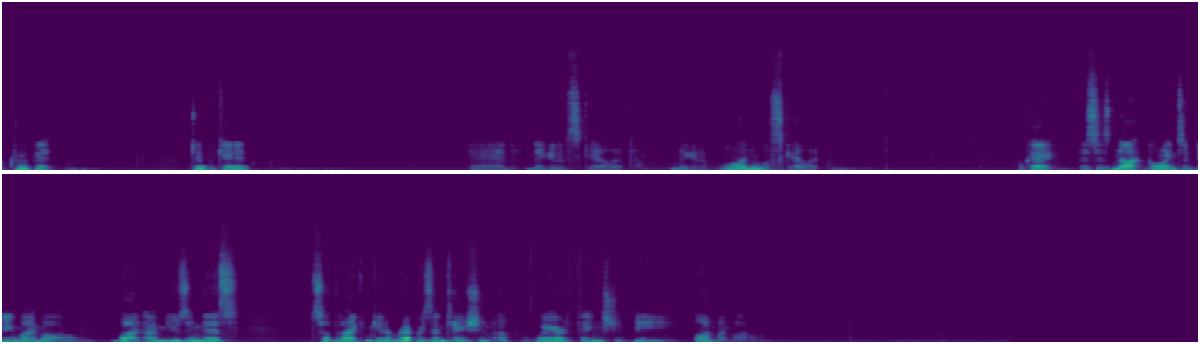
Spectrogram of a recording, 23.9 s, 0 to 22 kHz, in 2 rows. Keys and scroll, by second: 0.1 super+g, 2.6 super+d, 7.0 typing, 7.8 Return.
